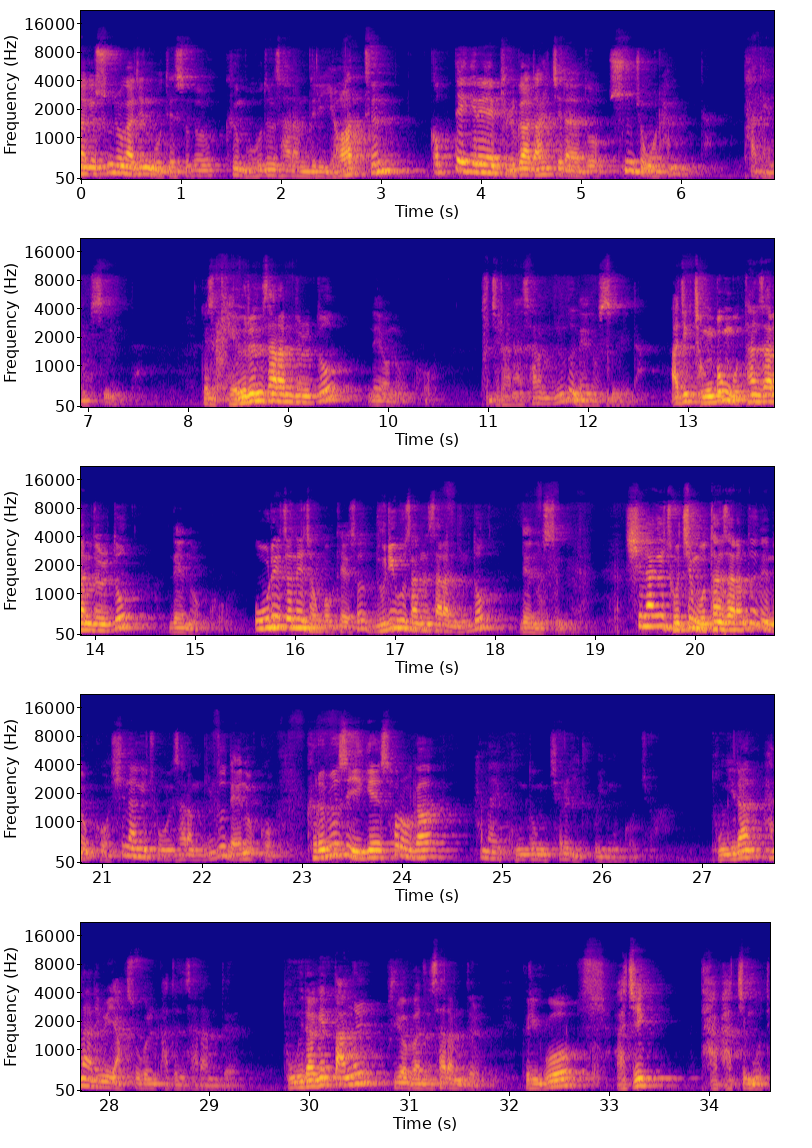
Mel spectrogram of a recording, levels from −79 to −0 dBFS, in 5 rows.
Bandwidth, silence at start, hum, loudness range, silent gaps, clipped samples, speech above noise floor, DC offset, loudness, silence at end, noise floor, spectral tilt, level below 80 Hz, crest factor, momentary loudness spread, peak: 14 kHz; 0 s; none; 7 LU; none; under 0.1%; 36 dB; under 0.1%; -19 LUFS; 0 s; -55 dBFS; -5 dB/octave; -58 dBFS; 20 dB; 18 LU; 0 dBFS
